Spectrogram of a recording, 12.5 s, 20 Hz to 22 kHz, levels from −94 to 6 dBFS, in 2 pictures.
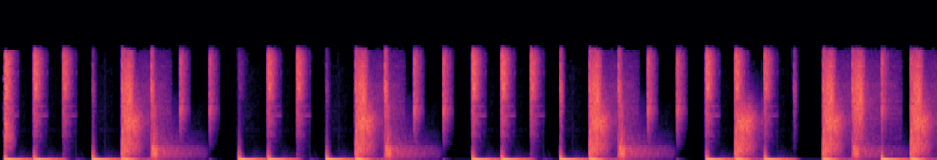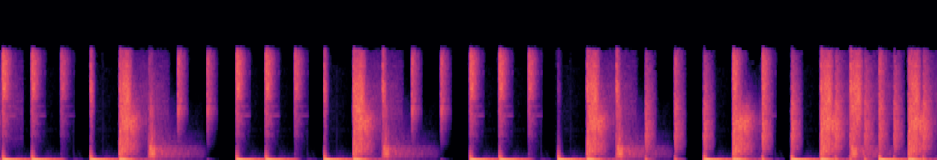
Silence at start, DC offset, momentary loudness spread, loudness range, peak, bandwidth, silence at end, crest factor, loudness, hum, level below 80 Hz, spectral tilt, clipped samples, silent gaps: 0 s; 1%; 12 LU; 1 LU; -2 dBFS; 16 kHz; 0 s; 16 dB; -18 LUFS; none; -20 dBFS; -3.5 dB/octave; under 0.1%; 10.84-10.93 s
